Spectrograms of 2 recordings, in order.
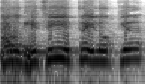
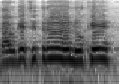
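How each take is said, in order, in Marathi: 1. हे 'avaghechi trailokya' असं विभागलं जातं. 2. हे 'avaghe chitra loke' असं विभागलं जातं. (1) "पाठ कसा आहे?" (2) "रोज हरिपाठ म्हणणारे गडी सुद्धा अजूनही म्हणतात"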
